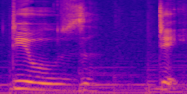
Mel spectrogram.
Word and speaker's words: Tuesday: Tuesday. Not s, z, z.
